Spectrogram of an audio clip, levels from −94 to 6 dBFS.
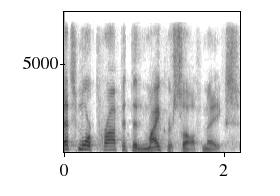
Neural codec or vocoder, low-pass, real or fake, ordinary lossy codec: codec, 24 kHz, 6 kbps, HILCodec; 7.2 kHz; fake; AAC, 48 kbps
